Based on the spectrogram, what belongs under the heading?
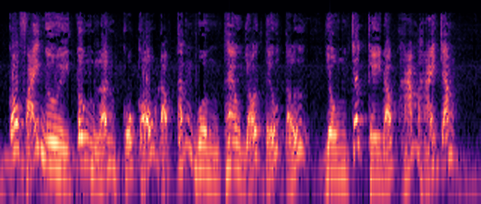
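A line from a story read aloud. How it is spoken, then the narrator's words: Roaring accusation. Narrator (Vietnamese): Ông ta gầm lên bảo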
